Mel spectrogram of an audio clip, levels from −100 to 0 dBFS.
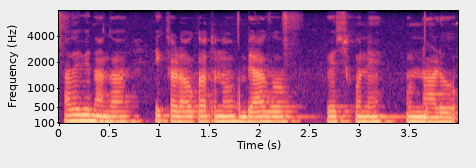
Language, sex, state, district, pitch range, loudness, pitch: Telugu, male, Telangana, Komaram Bheem, 125-135 Hz, -14 LUFS, 130 Hz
